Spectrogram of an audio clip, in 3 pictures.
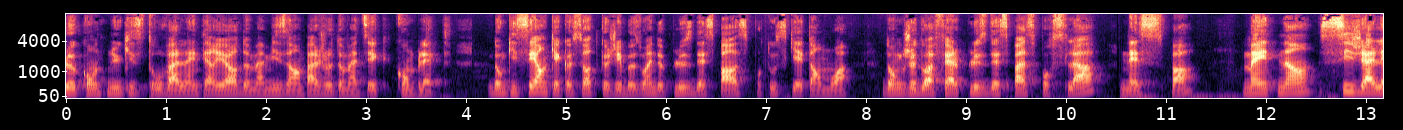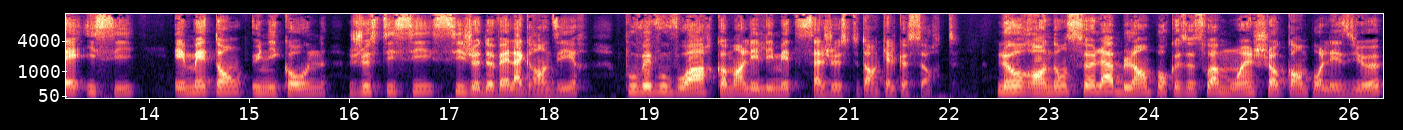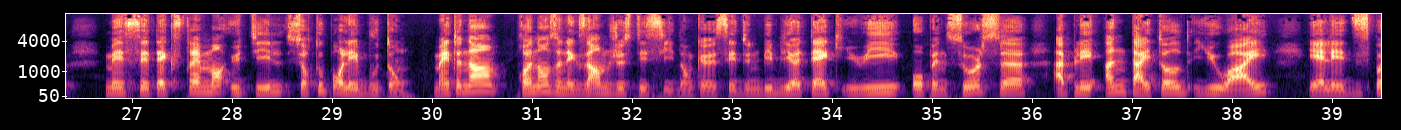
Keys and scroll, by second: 13.3 shift+i, 18.3 k, 24.6 typing.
